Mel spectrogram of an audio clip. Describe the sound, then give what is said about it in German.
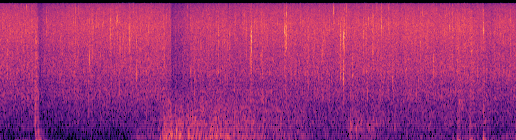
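A thunderstorm with rain hissing steadily throughout, a sharp thunder crack early on, then a long, deep rolling rumble of thunder and a few sharper crackles near the end. “Dicke Gewitterwolken hatten sich in den letzten Stunden zusammengezogen. Irgendwann musste sich die unerträglich angestaute Hitze der letzten Tage ja entladen.”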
